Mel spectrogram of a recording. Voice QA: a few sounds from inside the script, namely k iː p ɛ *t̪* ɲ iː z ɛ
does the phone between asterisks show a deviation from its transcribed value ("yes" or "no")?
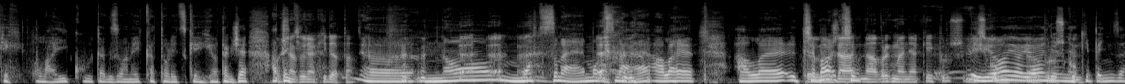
yes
